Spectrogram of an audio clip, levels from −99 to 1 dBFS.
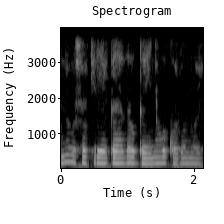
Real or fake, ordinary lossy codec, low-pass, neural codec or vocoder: real; none; 3.6 kHz; none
